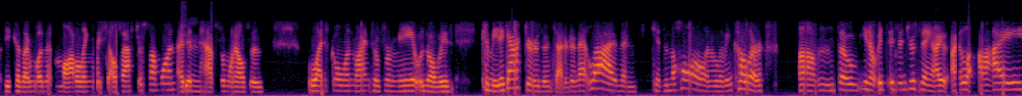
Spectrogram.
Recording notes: Entertainment.ie's new phone interview podcast.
